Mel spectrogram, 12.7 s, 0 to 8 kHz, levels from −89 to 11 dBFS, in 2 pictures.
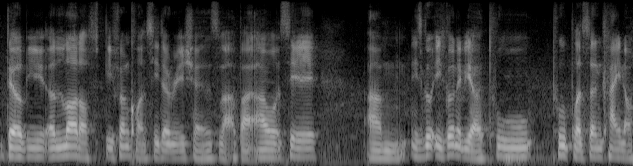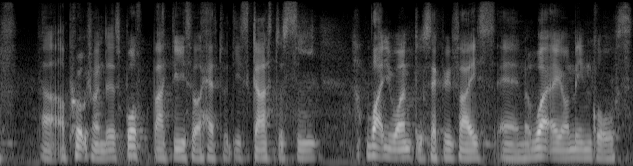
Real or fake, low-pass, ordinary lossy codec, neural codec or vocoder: fake; none; none; codec, 16 kHz, 2 kbps, X-Codec, HuBERT features, trained on general audio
